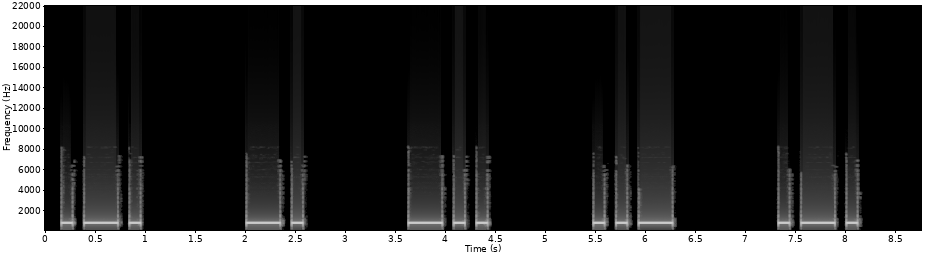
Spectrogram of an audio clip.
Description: Morse code, heard as a keyed tone, about 11 wpm, spaced as for 6 wpm, 800 Hz. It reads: RNDUR
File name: LEZIONI / 3 MWRO / 3 MWR ws 10wpm 2151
